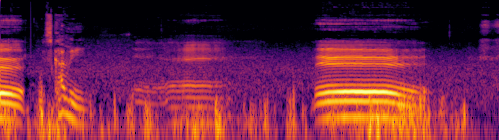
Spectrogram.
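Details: People talk briefly, then a cow lets out one loud, drawn-out, low moo lasting about a second, with a steady rich tone. Voices and small knocks surround it.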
